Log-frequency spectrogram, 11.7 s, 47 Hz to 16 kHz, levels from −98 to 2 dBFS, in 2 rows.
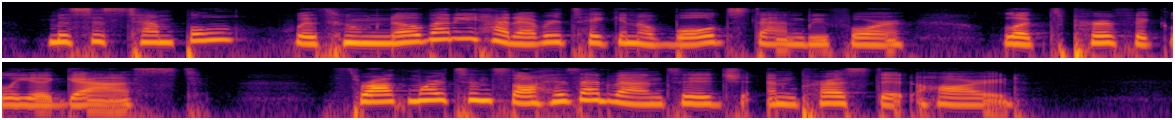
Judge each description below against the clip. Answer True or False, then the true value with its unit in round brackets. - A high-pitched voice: True (225 Hz)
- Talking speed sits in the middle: False (120 wpm)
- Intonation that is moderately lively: True (4.6 semitones)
